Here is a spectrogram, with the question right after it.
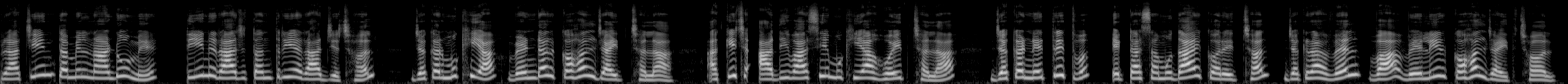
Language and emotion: Maithili, neutral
